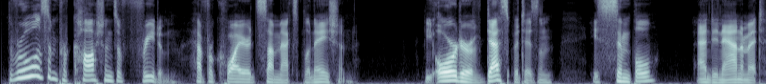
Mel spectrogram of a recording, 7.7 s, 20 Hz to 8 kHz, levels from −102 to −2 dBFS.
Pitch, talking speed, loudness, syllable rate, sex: 130 Hz, 140 wpm, -23 LUFS, 5.6 syllables/s, male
